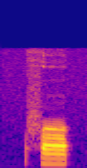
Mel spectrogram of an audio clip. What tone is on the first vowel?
low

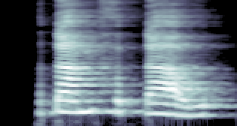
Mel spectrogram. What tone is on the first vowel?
rising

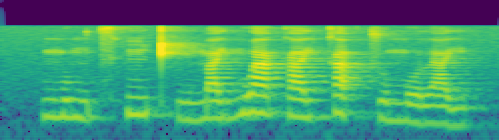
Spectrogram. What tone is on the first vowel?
low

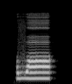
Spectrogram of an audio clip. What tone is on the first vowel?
high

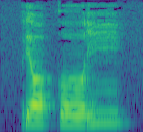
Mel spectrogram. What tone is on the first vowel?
low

